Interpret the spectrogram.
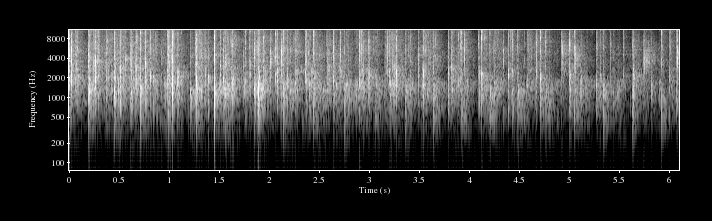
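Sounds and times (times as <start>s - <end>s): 
crowd applauding: 0.0s - 6.0s.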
